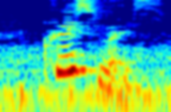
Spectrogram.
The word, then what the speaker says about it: Christmas: When spoken by our participant, the word was also pronounced pronounced as Christmas which match the word which matches the Oxford IPA exactly.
